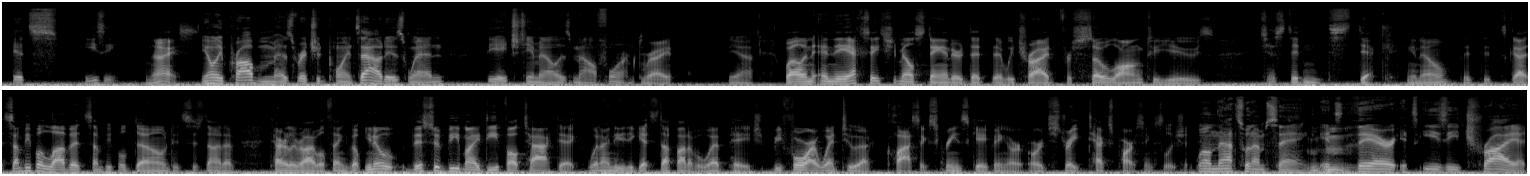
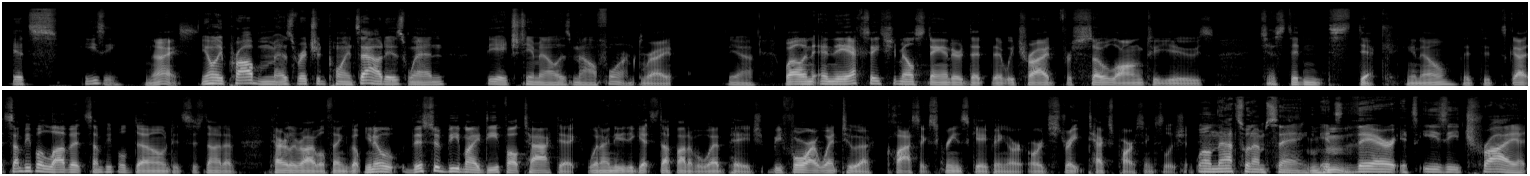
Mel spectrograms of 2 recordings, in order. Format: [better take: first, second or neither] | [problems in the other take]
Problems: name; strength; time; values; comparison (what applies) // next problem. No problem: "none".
second | low rumble; faint; throughout; 25 dB below the speech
